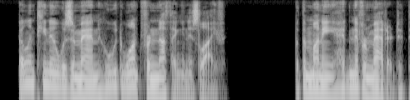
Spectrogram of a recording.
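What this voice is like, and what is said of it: Subtle Italian accent. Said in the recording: “he has quite a nice Italian accent. It's not very strong, quite subtle.”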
